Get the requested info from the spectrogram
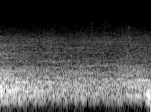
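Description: Faint steady hiss of background room tone and recording noise, with no distinct event.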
